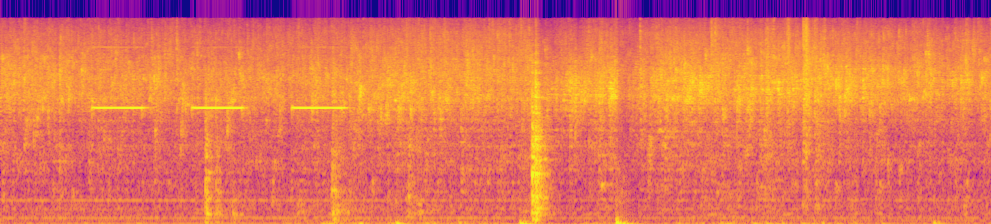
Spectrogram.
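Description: Chicken deep-frying in a pot of hot oil, a steady hiss, with three short, high electronic beeps about a second apart near the start and two sharp knocks a little past the middle.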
